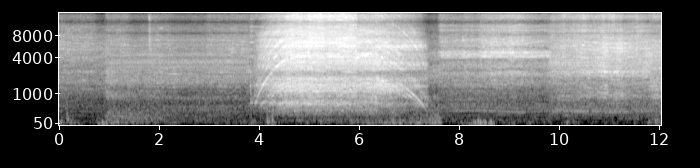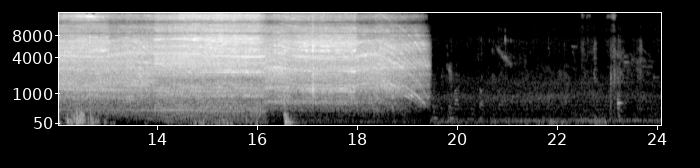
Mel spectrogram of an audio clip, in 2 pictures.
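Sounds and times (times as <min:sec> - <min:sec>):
electric saw cutting wood: 0:00.0 - 0:19.5
work noise: 0:00.0 - 0:19.5
dull knocks: 0:16.5 - 0:16.8.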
